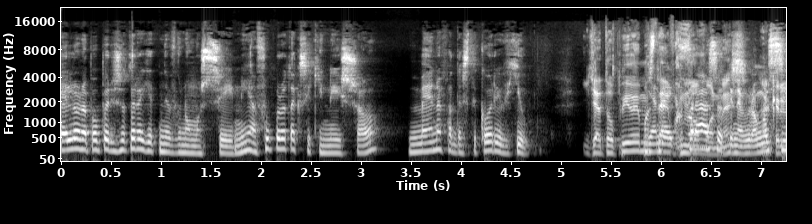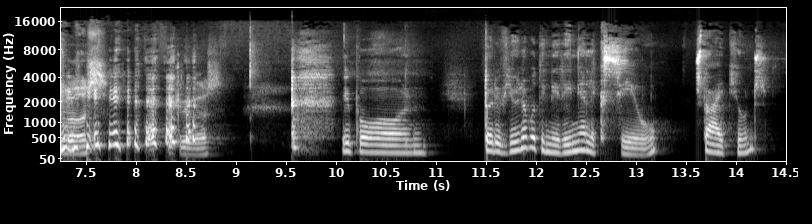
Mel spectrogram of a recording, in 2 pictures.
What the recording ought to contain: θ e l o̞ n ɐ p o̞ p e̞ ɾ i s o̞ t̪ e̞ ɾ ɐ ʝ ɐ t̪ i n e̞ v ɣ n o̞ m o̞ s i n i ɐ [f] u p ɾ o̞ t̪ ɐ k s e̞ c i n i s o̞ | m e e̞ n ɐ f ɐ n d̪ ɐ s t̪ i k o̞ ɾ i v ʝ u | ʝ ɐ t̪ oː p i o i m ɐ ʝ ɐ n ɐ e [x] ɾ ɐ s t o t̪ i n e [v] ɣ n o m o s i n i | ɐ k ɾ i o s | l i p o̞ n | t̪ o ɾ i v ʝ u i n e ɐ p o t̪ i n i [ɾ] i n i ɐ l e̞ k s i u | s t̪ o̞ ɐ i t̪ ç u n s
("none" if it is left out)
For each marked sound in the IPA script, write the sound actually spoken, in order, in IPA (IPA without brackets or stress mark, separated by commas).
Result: f, k, v, ɾ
